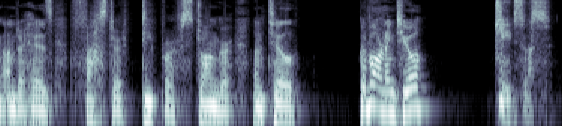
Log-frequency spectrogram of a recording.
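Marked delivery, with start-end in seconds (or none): 3.6-4.3 cheerful, much higher Irish lilt; sudden friendly Irish hello from behind; Irish brogue greeting. Acted. Stranger greets startled writer. 4.9-5.5 breathy whispered jolt of fright; jumping at a sudden voice; startled gasp. Acted. Startled out of a daydream.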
